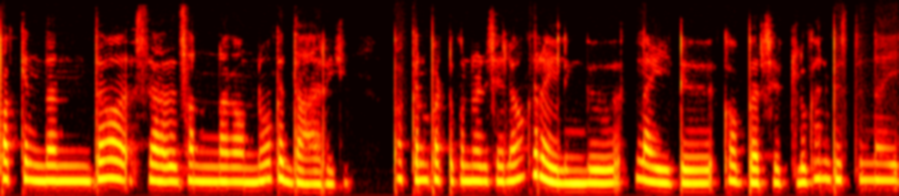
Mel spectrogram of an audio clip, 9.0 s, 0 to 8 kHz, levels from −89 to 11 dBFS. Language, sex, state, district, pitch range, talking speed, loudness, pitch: Telugu, female, Andhra Pradesh, Krishna, 210-255 Hz, 95 wpm, -17 LUFS, 235 Hz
